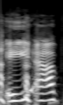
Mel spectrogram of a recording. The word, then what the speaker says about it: ATE: So 8 app, it's not like the number 8. It's like you A-T-E. – Ate something. A-T-E. – You could just spell it. – Yep. – It's A-T-E.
